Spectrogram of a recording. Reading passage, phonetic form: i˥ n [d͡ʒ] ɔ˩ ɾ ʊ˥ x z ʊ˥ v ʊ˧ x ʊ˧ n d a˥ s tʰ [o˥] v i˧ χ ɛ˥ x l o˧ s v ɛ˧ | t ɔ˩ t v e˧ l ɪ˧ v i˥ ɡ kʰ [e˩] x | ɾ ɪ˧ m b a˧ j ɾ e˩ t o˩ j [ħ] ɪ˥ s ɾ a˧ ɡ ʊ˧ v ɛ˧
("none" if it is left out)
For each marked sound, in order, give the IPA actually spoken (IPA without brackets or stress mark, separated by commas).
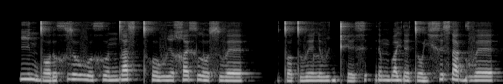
d, o˧, e˩, x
